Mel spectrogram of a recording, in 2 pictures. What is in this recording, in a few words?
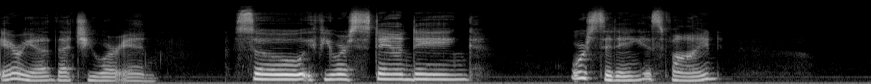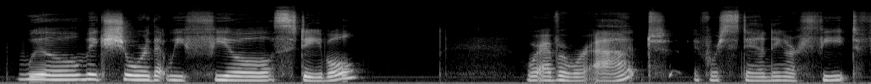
Forest Audio Meditation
